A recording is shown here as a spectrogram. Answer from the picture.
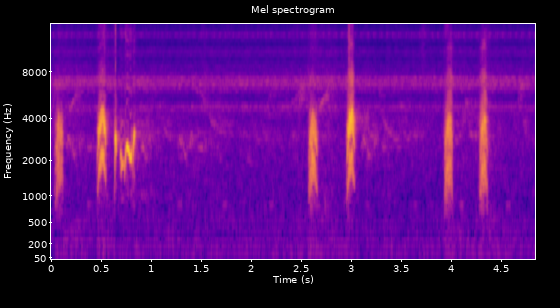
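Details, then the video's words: Sooty-headed bulbul in the wild giving a brief bubbly chirp cluster, then single sharp, clipped notes spaced about a second apart, over a quiet background. "Tips Melatih Kutilang agar Gacor Adalah Dengan Mendengar Langsung Suara Di Alam"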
